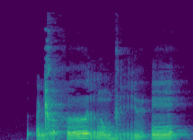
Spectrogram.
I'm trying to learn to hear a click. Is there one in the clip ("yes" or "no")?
no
